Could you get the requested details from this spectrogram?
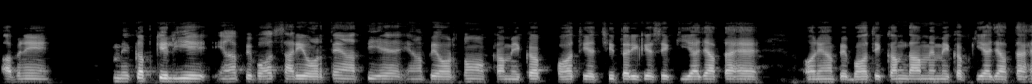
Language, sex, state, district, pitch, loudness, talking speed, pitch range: Hindi, male, Bihar, Saran, 130 Hz, -20 LUFS, 210 wpm, 125-135 Hz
